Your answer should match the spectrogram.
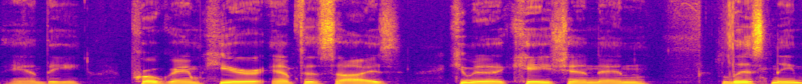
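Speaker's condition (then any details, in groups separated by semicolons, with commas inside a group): ALS; onset in one foot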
